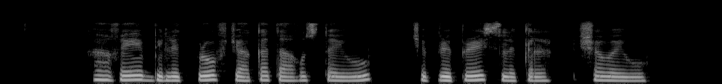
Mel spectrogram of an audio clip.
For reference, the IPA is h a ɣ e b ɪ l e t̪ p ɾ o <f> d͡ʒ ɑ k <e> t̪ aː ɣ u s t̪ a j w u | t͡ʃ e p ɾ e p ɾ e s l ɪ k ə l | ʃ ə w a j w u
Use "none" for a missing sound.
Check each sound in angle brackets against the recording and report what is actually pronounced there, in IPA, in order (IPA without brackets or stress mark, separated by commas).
f, a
